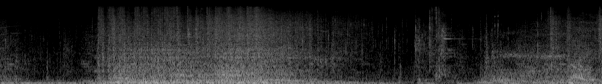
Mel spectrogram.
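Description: Gunfire and explosions in the retro shooter Wrath: Aeon of Ruin, a dense rumbling barrage of shots and booming blasts that swells, dips briefly, then picks up again, loud and continuous with no talking.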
